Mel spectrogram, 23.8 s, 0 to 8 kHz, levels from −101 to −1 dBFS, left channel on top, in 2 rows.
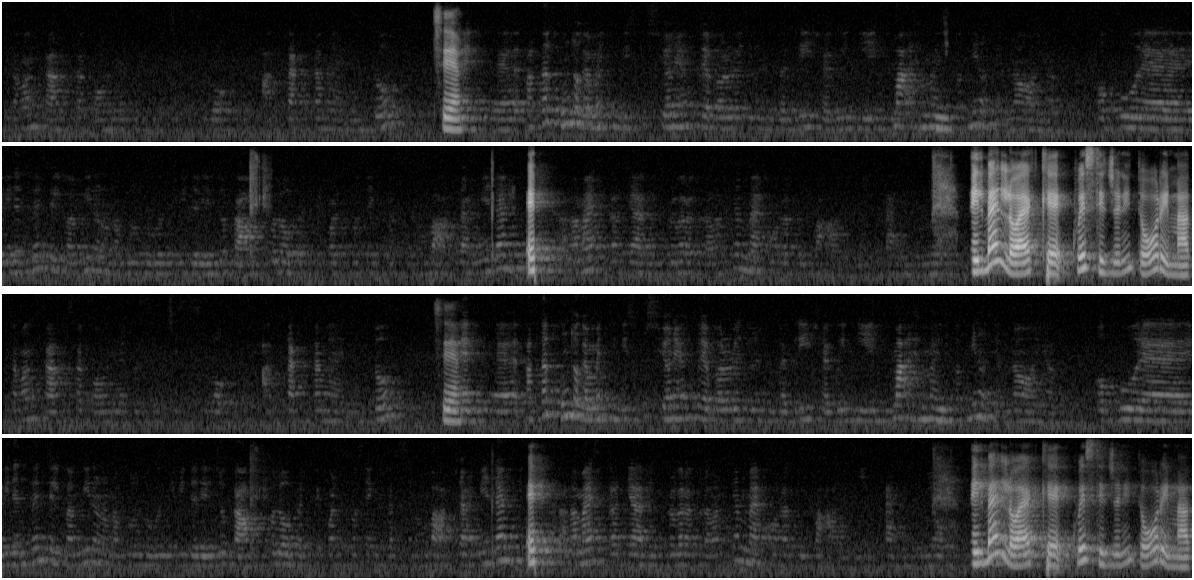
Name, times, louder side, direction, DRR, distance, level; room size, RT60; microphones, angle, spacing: voice 1, 0.1-1.2 2.0-2.2 2.6-3.9 4.6-10.6 10.9-17.0 17.5-21.3, right 2 dB, 85° right, 2 dB, 3.2 m, -66 dB
voice 2, 21.2-23.8, left 9 dB, 70° left, 20 dB, 0.4 m, -34 dB
15.5 x 11.0 x 3.8 m, 0.99 s
head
